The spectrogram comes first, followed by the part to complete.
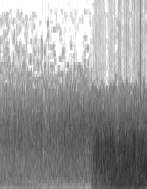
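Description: Film storm sound: a soft hiss of rain, then about one and a half seconds in a sudden loud rush of noise, heard as thunder and heavy rain.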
